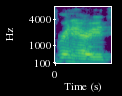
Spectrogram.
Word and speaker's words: Ranieri: It's Ranieri.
